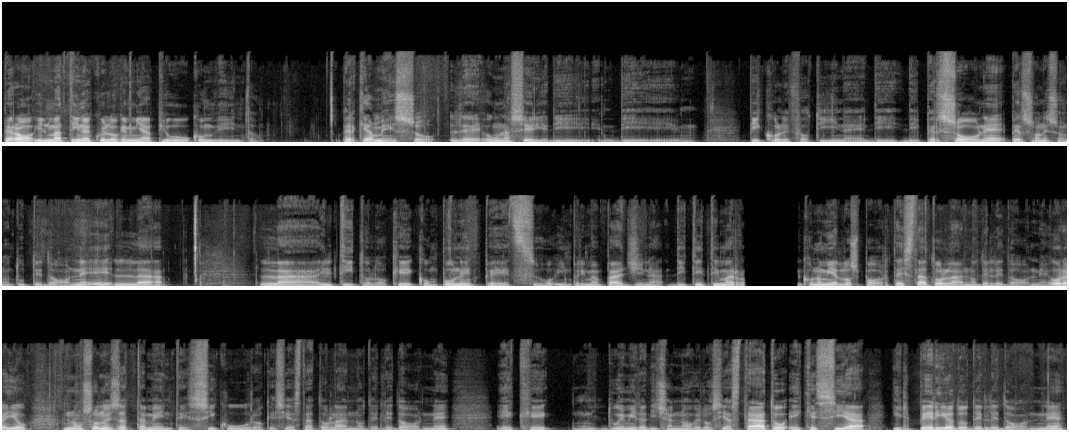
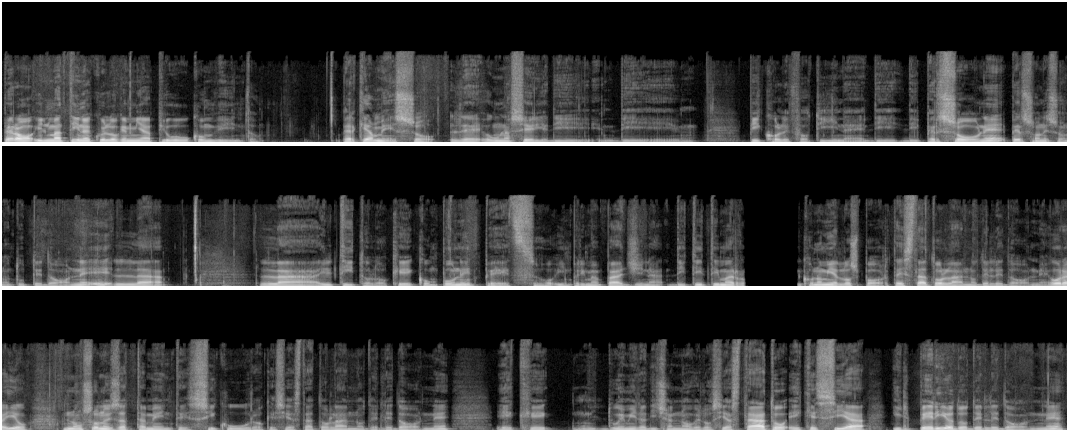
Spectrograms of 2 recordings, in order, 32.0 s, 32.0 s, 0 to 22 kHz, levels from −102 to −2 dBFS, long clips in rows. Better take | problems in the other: neither | audio cutting out; at 18 s for 0.5 s; the same in both

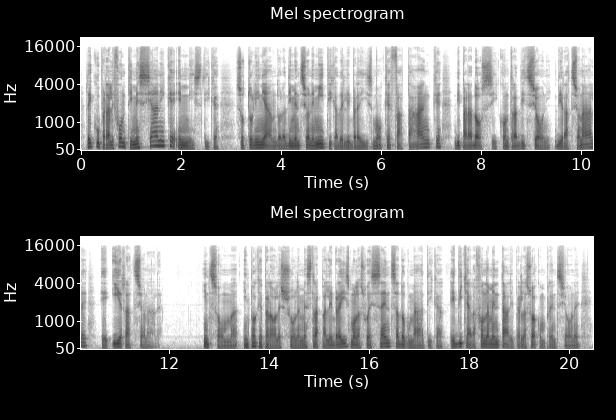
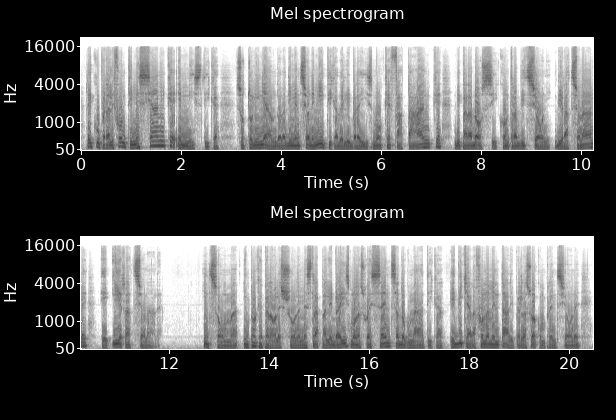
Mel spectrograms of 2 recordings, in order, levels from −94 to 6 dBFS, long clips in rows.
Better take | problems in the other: first | distortion; heavy; 15% of the sound clipped

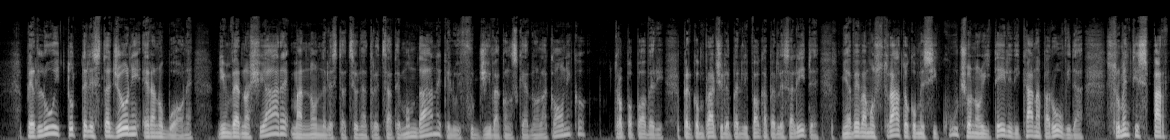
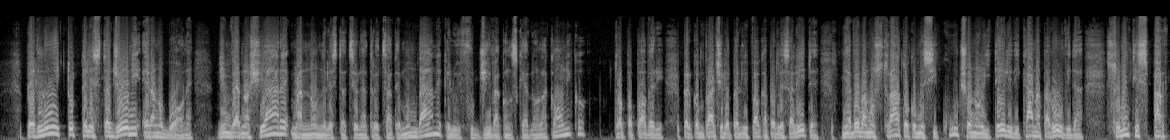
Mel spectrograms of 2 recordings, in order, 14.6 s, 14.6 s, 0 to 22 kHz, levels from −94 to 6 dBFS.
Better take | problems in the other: first | distortion; heavy; 13% of the sound clipped

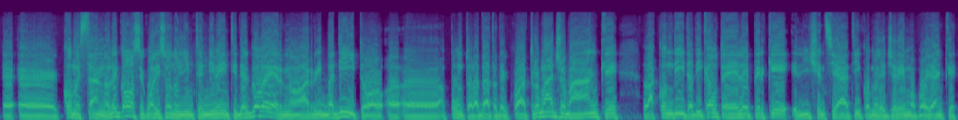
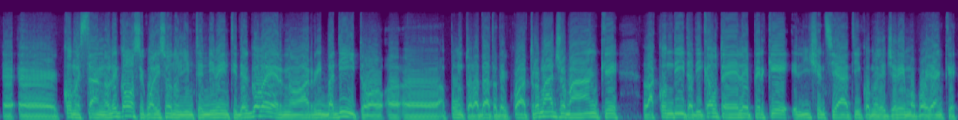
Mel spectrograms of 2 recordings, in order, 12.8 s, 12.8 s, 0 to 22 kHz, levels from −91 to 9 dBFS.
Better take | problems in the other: neither | distortion; heavy; 37% of the sound clipped; the same in both

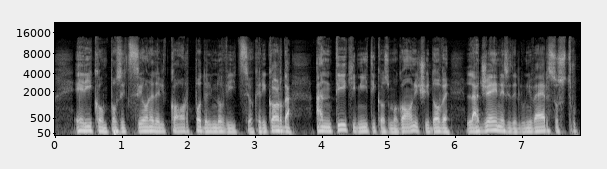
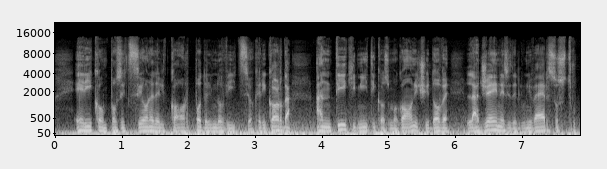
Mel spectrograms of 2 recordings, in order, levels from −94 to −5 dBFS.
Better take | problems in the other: first | low rumble; faint; throughout; 20 dB below the speech

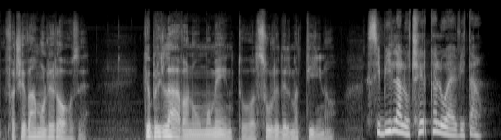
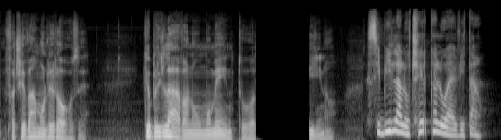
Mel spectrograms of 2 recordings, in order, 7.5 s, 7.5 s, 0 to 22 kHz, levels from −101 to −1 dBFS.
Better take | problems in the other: first | audio cutting out; at 4 s for 1 s

